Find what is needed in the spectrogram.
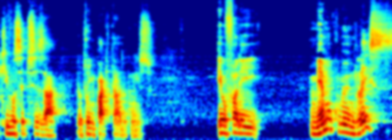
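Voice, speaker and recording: The speaker's somewhat breathy voice moves at a fairly slow pace with long, frequent pauses. Intonation is lively, and loudness swings widely. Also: man, fairly high pitch for a man. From Brazil, interior of São Paulo state. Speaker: relationship specialist, author and missionary. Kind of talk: podcast interview. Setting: studio.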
